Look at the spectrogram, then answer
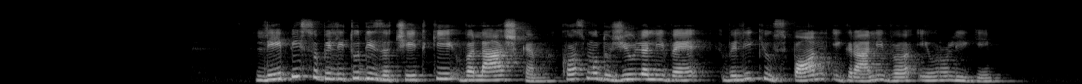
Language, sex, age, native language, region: Slovenian, female, 30-49, Slovenian, Central Slovenia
